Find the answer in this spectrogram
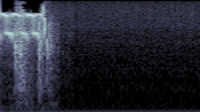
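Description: Electronic buzzing sound effect made of two steady shrill tones, which cuts off sharply about half a second in, leaving only faint tape hum.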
